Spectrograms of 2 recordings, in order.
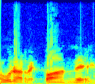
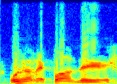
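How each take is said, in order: First: Said in the usual way. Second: "uno responde" said slower and higher, each word weighted; slow, pointed "uno responde" as a playful punchline; slow emphatic restatement. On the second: Shown as a demonstration. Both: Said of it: "un combatiente responde como corresponde".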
